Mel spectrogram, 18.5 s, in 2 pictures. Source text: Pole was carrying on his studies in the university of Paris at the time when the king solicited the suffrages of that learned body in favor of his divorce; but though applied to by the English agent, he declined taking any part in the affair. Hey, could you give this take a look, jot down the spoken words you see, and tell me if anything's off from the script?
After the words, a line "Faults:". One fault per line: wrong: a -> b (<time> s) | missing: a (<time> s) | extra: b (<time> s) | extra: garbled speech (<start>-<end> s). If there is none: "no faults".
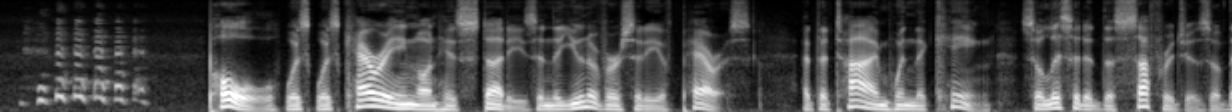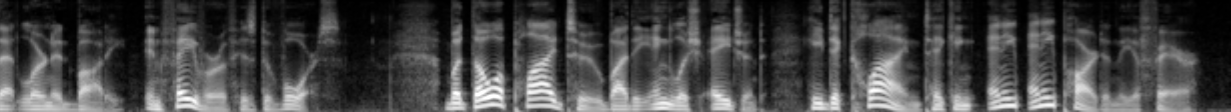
Pole was was carrying on his studies in the university of Paris at the time when the king solicited the suffrages of that learned body in favor of his divorce; but though applied to by the English agent, he declined taking any any part in the affair.
Faults:
extra: was (2.4 s)
extra: any (16.9 s)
